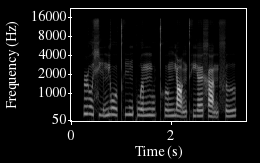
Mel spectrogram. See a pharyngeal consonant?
no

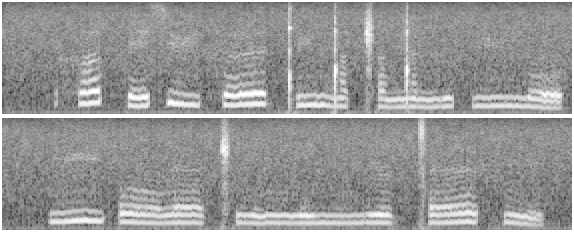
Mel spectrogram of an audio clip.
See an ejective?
no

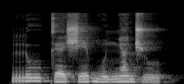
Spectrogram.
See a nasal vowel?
yes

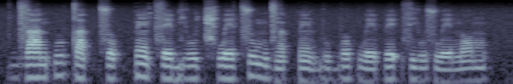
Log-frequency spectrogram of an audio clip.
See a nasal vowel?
yes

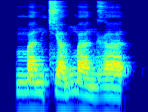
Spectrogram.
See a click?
no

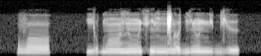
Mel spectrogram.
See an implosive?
no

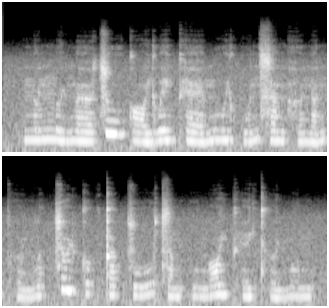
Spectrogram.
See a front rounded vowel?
yes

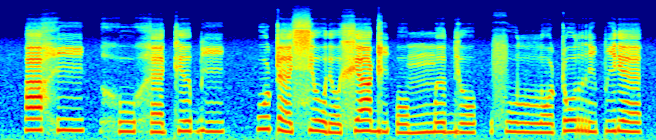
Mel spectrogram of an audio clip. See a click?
no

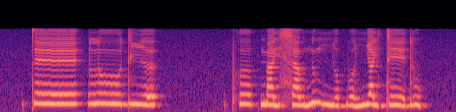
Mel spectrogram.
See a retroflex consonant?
no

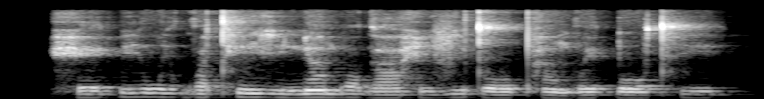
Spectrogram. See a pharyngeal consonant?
no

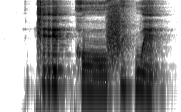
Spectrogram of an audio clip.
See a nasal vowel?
no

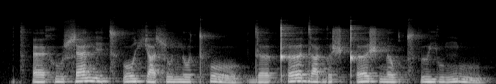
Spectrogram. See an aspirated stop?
yes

